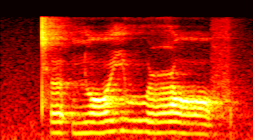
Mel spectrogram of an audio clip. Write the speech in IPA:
cʰ əː ʔ ɲ ɔː j uː ʕ ɔ f

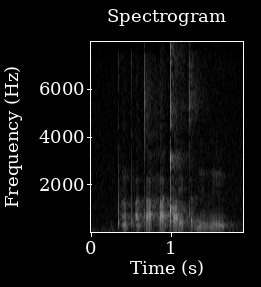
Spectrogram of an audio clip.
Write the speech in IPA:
pʼ ə̃ pʼ a t a h a ǃ ɒ ɾ i t ə ɡ͡b ĩ v ĩ

